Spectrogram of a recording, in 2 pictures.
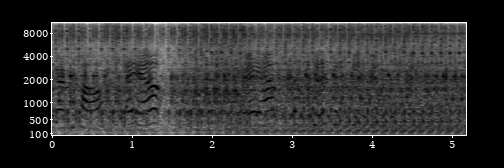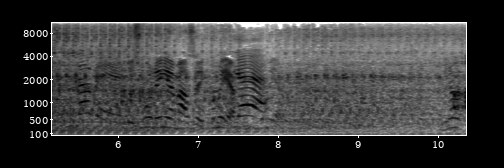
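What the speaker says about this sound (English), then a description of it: "We've got an old Ford tractor going past." An old Ford tractor at a steam rally rumbles steadily close by as it drives past, its engine running continuously under a busy crowd with people chatting throughout.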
